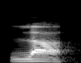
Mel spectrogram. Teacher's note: अब पार्श्विक व्यंजन क्या होता है, तो इस व्यंजन का जब हम उच्चारण करते हैं तो हमारी जीभ ऊपर टच हो जाती है और जो हमारे मुख से हवा निकलती है वो साइडों से निकल जाती है, ना कि बीच से निकलती है, क्योंकि जीभ बीच में जाकर लग जाती है ऊपर हमारे और हमारे साइडों से हवा निकलती है, तो इसलिए इसे पार्श्विक व्यंजन कहते हैं।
